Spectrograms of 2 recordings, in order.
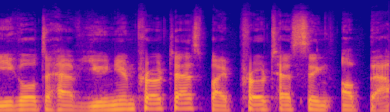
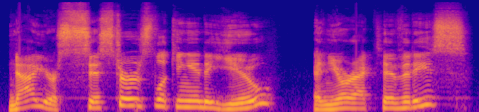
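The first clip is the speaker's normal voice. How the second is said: rising angry father; 6 semitones higher than usual. Acted. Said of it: "he goes".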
